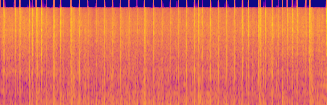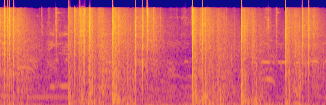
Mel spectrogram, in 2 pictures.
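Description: Rifles fire in rapid, crackling volleys outdoors.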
